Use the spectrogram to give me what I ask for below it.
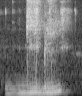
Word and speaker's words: Ghibli: Ghibli, c'est un mot italien, ça se prononce avec un G dur, on dit bien Ghibli, même si certains japonais le prononcent avec un G mou et disent Ghibli.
